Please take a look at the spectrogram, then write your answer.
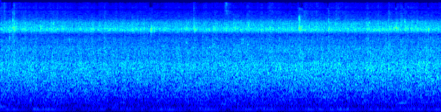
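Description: Steady rain pours down without pause, a dense even hiss filling the whole stretch with a faint low rumble beneath and no voices.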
